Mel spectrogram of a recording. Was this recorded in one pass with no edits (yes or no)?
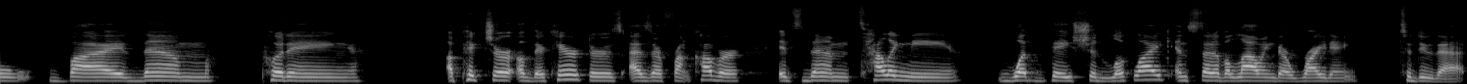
yes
